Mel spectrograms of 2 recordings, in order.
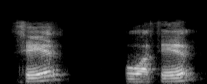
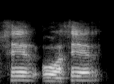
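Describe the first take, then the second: First: It is said at a slower pace. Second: It is said at a faster pace.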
